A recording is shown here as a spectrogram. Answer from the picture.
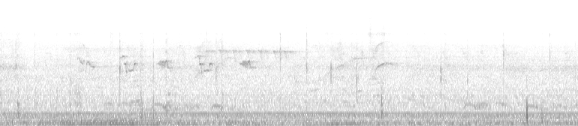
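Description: Small birds chirping in short, curling calls over a steady low hum, with one light tap near the end.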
